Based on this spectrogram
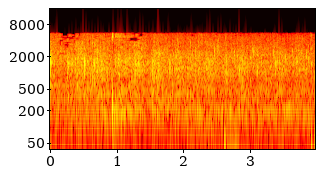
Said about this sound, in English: Clap for Jesus.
